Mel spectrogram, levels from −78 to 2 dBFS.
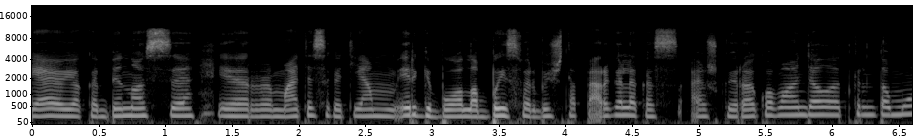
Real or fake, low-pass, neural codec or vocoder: real; 10.8 kHz; none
